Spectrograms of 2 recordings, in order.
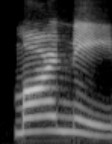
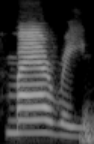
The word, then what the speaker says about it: Marnie: Marnie, not Mary. Marnie.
